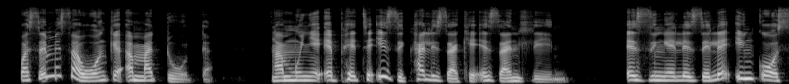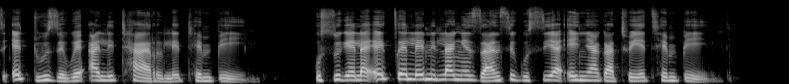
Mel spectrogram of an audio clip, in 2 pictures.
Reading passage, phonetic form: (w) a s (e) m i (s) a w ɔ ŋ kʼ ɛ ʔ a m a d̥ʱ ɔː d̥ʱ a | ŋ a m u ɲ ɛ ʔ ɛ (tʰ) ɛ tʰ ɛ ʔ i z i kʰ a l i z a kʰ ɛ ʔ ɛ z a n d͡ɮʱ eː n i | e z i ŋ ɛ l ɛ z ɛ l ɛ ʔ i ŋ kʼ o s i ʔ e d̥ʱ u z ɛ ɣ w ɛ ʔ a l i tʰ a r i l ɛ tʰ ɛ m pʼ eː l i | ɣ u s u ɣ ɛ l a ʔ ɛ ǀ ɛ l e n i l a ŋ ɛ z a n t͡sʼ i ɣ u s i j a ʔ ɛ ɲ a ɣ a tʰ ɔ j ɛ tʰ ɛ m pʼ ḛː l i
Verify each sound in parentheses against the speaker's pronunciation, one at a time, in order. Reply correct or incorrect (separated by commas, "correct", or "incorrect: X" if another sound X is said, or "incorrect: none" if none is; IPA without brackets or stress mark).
correct, correct, correct, incorrect: pʰ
